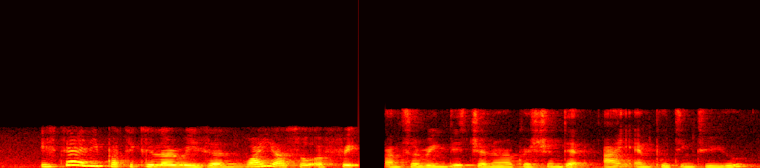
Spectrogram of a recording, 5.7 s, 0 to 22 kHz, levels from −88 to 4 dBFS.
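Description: Speech, and for the first 2.89 s or so it sounds narrow and a bit boxy, with nothing above about 5.3 kHz and a noise floor sitting roughly 30 dB under the voice. Then there's a gap of about 200 ms and the top end opens back up, with no real jump in level. That pattern points to an input switched to a poorer device, likely a headset call profile or a second mic, before the system moved back to the better input.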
